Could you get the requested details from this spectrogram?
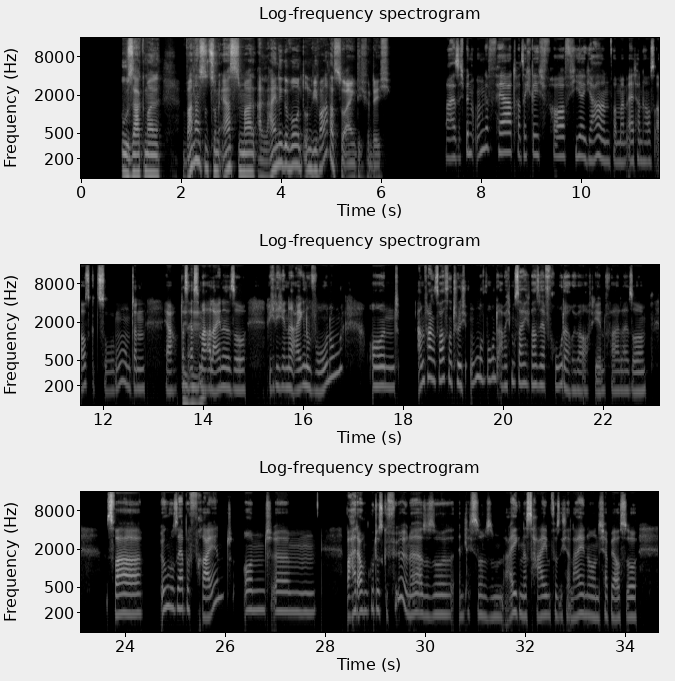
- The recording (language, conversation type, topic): German, podcast, Wann hast du zum ersten Mal alleine gewohnt und wie war das?
- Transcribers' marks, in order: none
